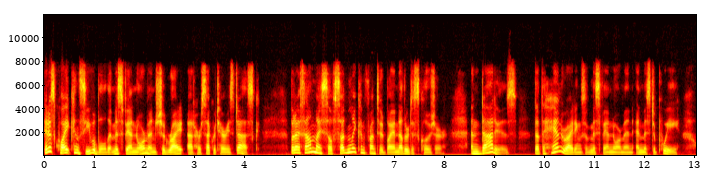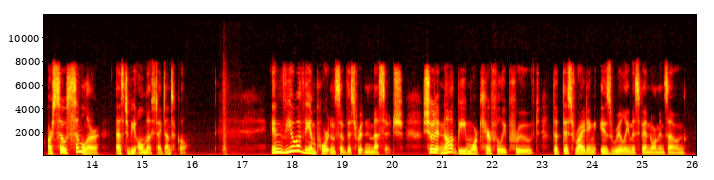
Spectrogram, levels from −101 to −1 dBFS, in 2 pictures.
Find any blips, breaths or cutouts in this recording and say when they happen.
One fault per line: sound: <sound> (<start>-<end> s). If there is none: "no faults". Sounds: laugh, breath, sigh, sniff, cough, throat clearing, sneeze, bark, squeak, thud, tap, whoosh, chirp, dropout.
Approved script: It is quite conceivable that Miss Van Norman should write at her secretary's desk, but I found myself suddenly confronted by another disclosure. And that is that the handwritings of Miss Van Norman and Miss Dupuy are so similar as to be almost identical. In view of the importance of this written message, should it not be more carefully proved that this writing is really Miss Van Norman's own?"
sound: whoosh (16.6-16.9 s)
